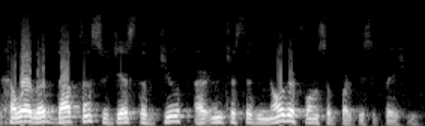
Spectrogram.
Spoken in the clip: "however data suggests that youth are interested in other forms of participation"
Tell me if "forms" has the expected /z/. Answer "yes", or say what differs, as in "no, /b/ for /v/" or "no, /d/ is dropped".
no, /s/ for /z/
